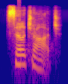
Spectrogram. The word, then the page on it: surcharge: Indian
